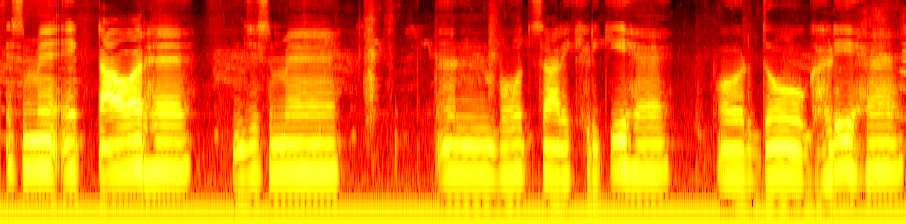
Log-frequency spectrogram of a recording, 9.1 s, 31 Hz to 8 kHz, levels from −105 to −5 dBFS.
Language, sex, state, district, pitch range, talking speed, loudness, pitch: Hindi, male, Bihar, Araria, 105-120 Hz, 100 wpm, -28 LUFS, 115 Hz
